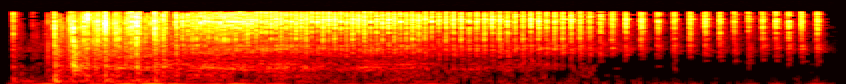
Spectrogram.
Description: vehicles bicycle short pedal then stop coast wheel hub clicks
